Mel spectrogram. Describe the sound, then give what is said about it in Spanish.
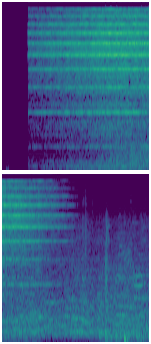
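A loud electric school bell rings continuously for about four seconds to mark the end of recess, with a bright, harsh metallic buzz, then cuts off, leaving a faint background murmur and a brief knock. “Sí, es el timbre lo que acaban de escuchar. Terminó el recreo.”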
